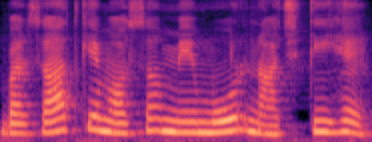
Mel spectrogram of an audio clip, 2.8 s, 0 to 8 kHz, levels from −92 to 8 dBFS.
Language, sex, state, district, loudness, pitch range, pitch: Hindi, female, Rajasthan, Jaipur, -14 LUFS, 205-240 Hz, 225 Hz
